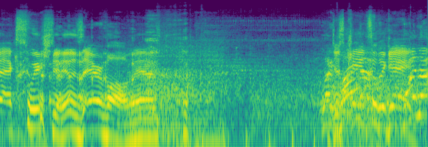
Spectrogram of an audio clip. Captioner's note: audience laughs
